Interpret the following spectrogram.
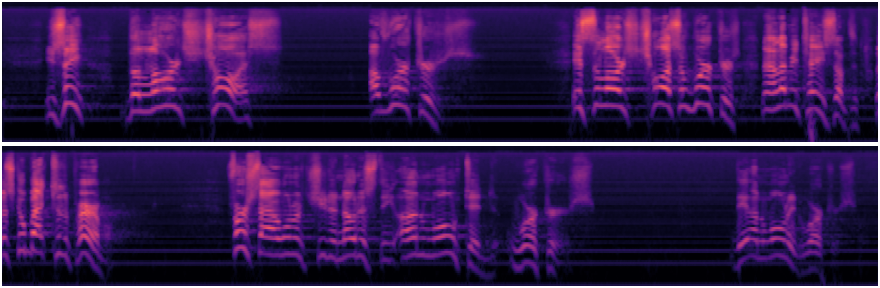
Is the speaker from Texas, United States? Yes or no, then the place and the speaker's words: yes; Reklaw, Texas, United States; Back when I grew up in Recklaw, we had a recess.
